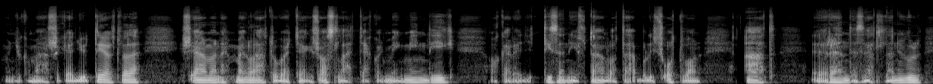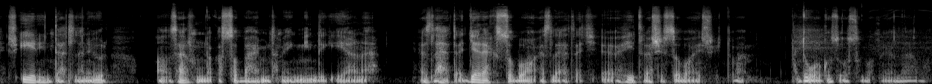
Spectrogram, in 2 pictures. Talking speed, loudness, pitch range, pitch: 160 wpm, -21 LUFS, 100-155 Hz, 105 Hz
